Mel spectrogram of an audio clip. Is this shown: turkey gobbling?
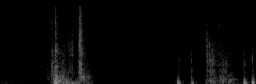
no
